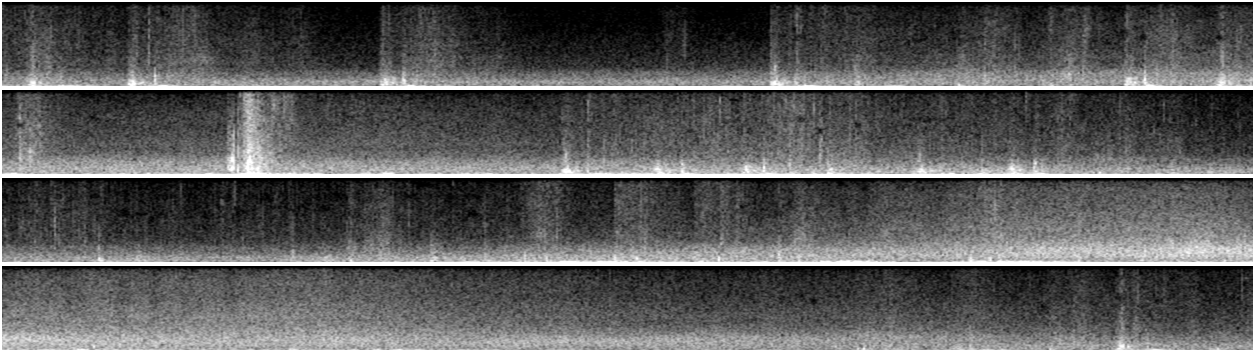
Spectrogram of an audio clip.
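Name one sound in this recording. Footsteps thud on wooden and concrete floors.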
